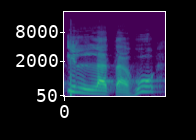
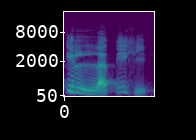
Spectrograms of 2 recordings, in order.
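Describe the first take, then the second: First: The vowel after the t is a. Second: The vowel after the t is i. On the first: "tidak dibaca illatahu" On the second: "tidak dibaca illatihi"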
